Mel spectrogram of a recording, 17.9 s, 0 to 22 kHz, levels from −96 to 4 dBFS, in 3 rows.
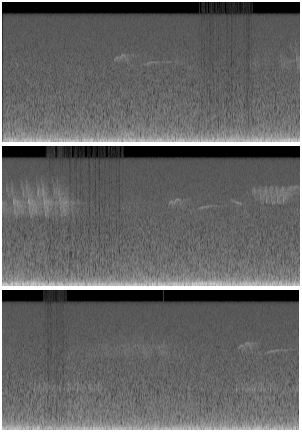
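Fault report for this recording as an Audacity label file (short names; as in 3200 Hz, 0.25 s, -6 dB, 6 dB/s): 3.930000	5.020000	clipped -23 dBFS
6.820000	8.390000	clipped -21 dBFS
12.730000	13.210000	clipped -26 dBFS
15.140000	15.140000	pop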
